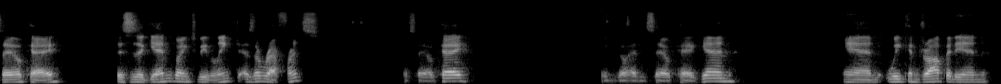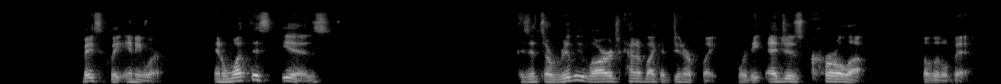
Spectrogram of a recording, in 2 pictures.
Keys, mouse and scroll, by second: 4.0 click, 6.8 click, 7.4 click, 12.0 click, 13.5 click, 13.9 click, 14.4-15.1 scroll, 15.2 F15, 15.4-16.9 scroll, 16.9 middle click.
